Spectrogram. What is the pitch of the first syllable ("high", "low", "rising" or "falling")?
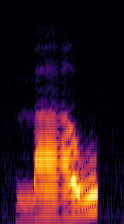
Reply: rising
